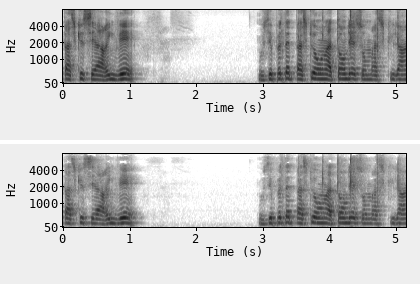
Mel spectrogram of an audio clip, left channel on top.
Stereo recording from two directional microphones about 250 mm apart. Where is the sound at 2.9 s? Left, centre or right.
Left.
